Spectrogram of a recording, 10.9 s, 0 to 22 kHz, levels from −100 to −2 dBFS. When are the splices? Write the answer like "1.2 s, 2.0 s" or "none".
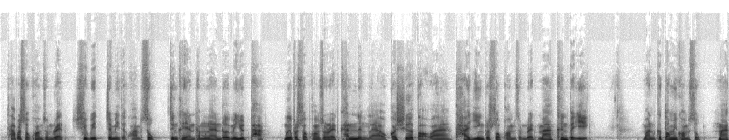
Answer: none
